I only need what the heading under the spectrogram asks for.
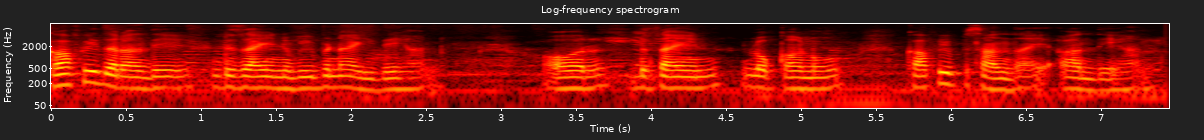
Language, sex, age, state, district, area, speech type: Punjabi, female, 60+, Punjab, Jalandhar, urban, spontaneous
